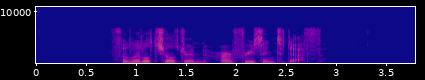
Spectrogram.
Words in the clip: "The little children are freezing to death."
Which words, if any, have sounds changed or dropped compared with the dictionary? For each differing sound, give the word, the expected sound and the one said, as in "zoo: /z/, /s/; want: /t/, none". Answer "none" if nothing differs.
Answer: none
